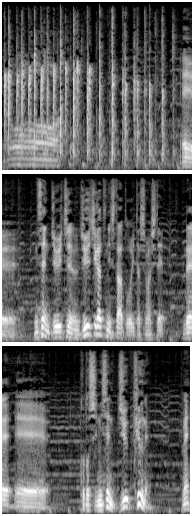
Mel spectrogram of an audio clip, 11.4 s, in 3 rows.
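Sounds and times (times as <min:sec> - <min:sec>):
few people clapping in a studio: 0:00.0 - 0:03.6
speech: 0:03.6 - 0:08.6, 0:09.2 - 0:11.3.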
